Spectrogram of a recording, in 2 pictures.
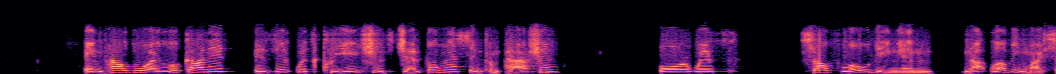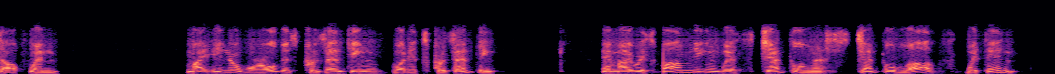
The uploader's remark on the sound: ACIM Daily Conference Call.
